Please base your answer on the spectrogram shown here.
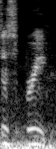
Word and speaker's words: Esprit: And if you are a Lotus fan, what about the black Lotus Esprit? I'm probably saying that wrong, but I mean that's a it's Esprit. Yeah, okay. No, you're pronouncing it right.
